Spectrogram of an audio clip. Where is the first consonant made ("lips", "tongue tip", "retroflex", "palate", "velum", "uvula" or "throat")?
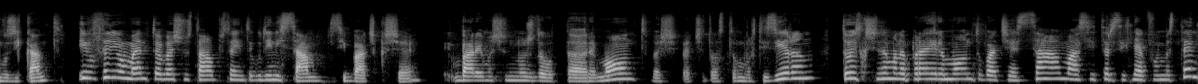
lips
